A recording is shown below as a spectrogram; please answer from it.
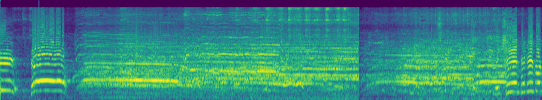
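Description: Protest crowd at a street rally roaring and shouting in unison, loud sustained cheering with whoops, briefly dropping before swelling again, with a voice calling out at the start.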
